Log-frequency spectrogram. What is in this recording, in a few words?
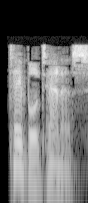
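"table tennis", American English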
